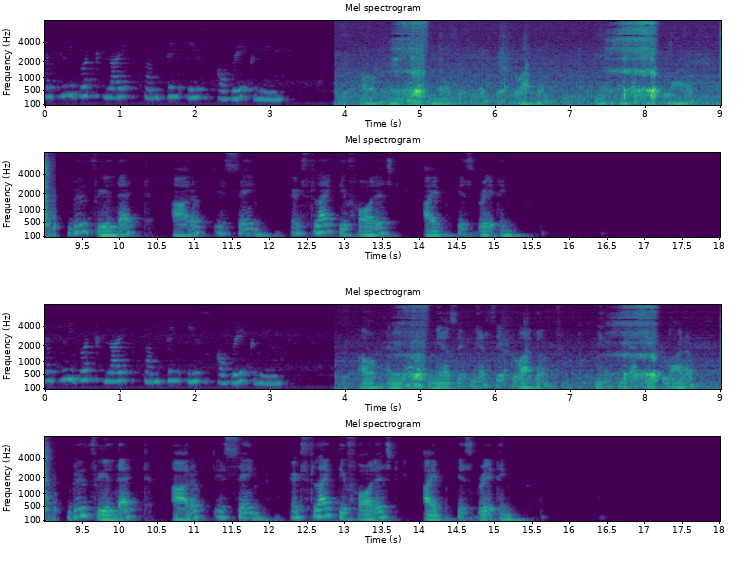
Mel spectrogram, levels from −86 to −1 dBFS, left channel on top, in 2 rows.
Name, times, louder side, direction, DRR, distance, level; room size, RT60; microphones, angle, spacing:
voice 1, 0.0-3.3, right 2 dB, 20° right, 0.5 m, -45 dB
sound 1, 3.9-9.2, left 6 dB, 85° left, 0.5 m, -32 dB
voice 2, 4.2-6.9 7.3-8.7 9.3-10.4 10.7-12.0 12.3-13.7 14.1-15.3, right 3 dB, 65° right, 0.6 m, -37 dB
3.3 x 2.8 x 2.4 m
head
